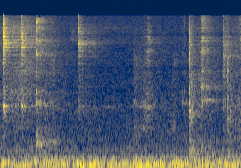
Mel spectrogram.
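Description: A few faint, light clicks and taps from a slow fencing drill, the sharpest one near the end, over a low steady hum of the hall.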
